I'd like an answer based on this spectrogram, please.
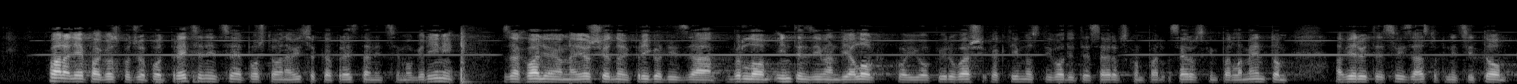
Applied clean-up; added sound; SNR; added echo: none; Wind instrument, woodwind instrument; 16 dB; none.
